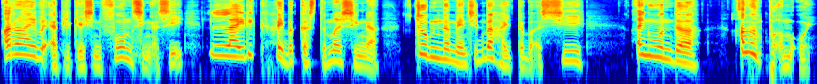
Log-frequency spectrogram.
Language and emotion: Manipuri, disgusted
